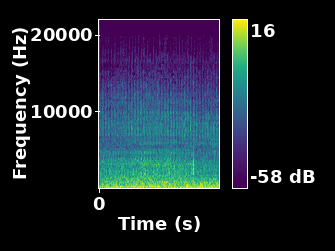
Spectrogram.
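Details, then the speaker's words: Mazda Miata at auction, about 100,000 miles, aftermarket headers and modified exhaust: steady, even idle but loud and raspy free-flowing exhaust note; runs good. "it's got headers I didn't even see that aftermarket yeah headers I guarantee see that's not stock she runs good though she runs good"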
